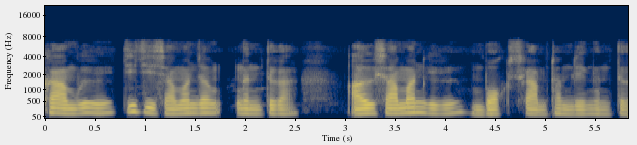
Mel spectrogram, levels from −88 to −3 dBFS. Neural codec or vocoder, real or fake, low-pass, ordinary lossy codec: autoencoder, 48 kHz, 128 numbers a frame, DAC-VAE, trained on Japanese speech; fake; 7.2 kHz; none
